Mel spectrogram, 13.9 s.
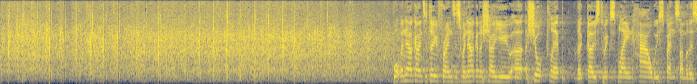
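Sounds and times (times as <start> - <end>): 
audience applause: 0.0 - 8.7
speech: 7.9 - 13.9.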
